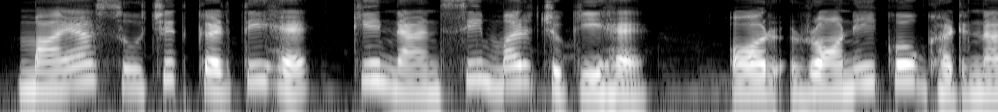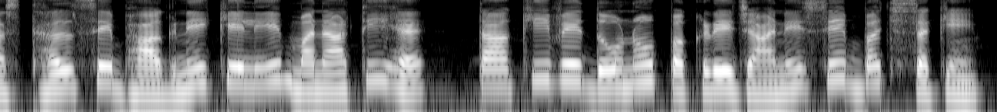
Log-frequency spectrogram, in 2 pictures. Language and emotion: Hindi, neutral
